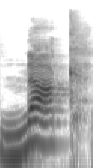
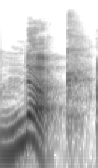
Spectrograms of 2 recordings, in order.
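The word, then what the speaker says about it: NUC: Also, I love you and your work, but it's pronounced Nuck, not Nook. I'm willing to die on this hill. I was on the Intel campus in 2010 when they were talking about this, and even then they were split on the pronunciation.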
